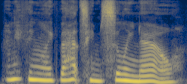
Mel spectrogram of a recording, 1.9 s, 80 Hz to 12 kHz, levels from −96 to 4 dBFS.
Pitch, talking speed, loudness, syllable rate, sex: 230 Hz, 190 wpm, -15 LUFS, 5.2 syllables/s, female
